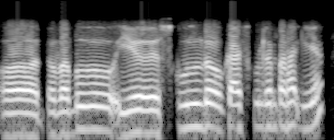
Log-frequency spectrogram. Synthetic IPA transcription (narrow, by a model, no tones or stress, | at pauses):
ɔt̪ɔbabujəskuld̪ɔkajskulɾɛmpaɽ̤aʔ̚ɡɛja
